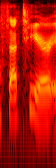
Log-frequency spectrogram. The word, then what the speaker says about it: Sartre: Jean-Paul Sartre is sitting in a French cafe, revisiting his draft of being in nothingness. – He says to the waitress, "You'll find that is pronounced Sartre."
